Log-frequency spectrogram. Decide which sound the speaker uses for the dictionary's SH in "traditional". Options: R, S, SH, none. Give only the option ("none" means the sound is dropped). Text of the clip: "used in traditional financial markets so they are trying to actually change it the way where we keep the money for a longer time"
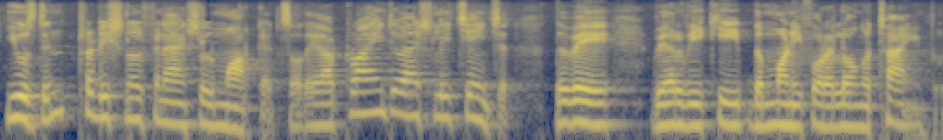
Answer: SH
